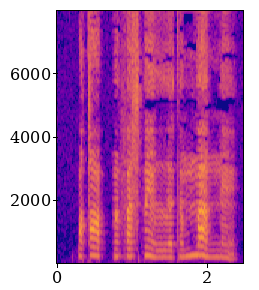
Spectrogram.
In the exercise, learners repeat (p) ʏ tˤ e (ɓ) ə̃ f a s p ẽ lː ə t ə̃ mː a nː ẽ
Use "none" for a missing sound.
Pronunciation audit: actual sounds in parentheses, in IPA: p, pː

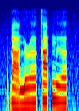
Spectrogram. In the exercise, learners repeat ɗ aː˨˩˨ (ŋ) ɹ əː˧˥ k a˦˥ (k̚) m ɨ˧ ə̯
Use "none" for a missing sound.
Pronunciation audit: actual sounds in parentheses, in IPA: n, t̚

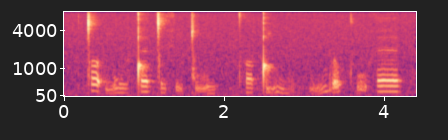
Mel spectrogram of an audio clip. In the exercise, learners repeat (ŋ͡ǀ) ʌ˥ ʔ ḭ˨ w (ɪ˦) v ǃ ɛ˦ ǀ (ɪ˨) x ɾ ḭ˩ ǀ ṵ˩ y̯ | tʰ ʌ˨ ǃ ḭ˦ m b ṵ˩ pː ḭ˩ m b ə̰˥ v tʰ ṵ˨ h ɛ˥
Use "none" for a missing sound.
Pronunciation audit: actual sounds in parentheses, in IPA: ǀ, ɪ˨, ɪ˨

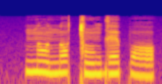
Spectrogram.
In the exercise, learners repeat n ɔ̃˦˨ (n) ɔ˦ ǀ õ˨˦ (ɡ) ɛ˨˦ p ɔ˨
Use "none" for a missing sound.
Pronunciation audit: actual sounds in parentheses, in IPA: n, ɡ

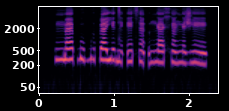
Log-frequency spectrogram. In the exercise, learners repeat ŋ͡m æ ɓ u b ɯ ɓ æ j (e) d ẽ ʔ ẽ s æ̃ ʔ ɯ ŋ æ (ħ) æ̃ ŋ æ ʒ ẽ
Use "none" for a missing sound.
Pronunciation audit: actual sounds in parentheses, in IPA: e, x

